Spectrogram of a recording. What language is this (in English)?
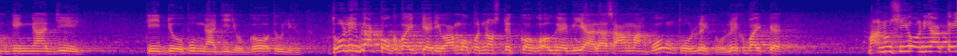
Malay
